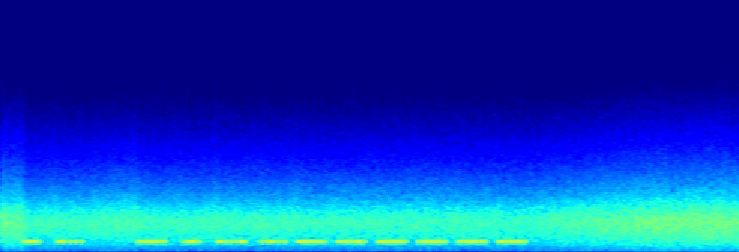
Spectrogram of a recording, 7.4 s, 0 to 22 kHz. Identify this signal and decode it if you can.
Hellschreiber (Feld-Hell, 122.5 baud), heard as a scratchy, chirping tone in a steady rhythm, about 980 Hz, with radio static. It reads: IL SINTERESSE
